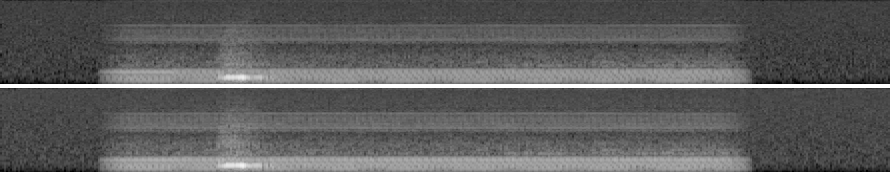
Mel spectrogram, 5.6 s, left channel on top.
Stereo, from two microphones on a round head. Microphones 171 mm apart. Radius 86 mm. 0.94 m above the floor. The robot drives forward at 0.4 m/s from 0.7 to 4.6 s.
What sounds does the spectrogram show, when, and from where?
1.4 s a whoosh: 55° right (ahead or behind), 4 m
